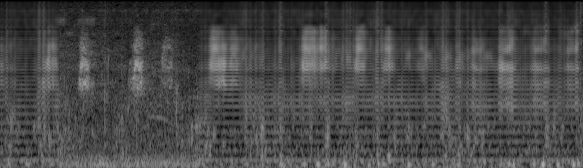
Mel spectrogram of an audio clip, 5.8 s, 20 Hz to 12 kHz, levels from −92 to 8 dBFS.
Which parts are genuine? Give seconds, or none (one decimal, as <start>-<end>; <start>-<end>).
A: 0.6-2.0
